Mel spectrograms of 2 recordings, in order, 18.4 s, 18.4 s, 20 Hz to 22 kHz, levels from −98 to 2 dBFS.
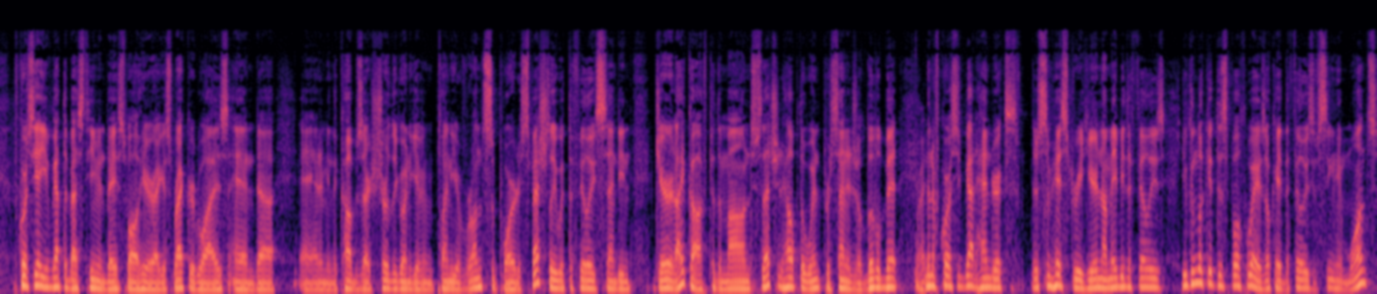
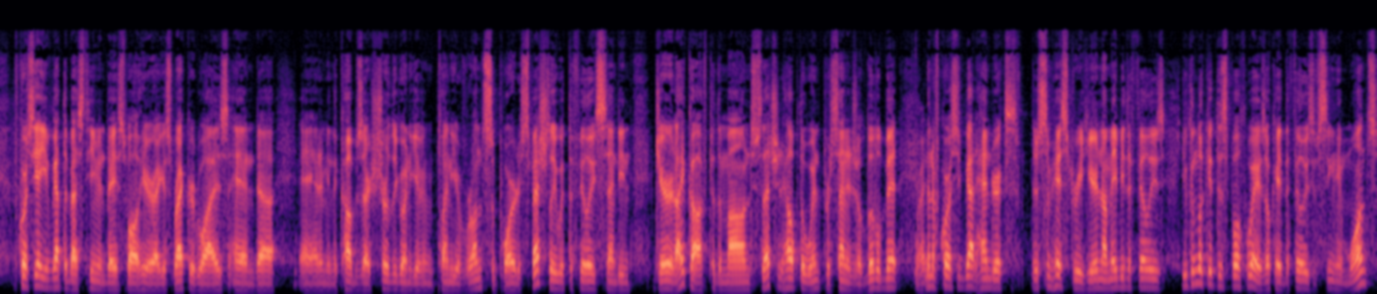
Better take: first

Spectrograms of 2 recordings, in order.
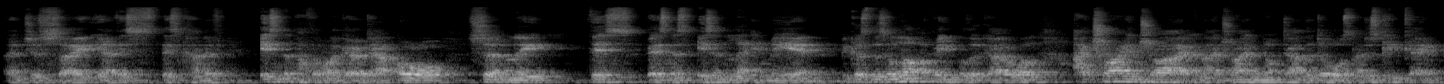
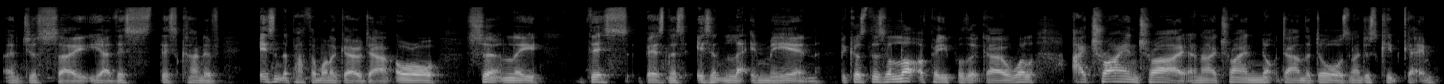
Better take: second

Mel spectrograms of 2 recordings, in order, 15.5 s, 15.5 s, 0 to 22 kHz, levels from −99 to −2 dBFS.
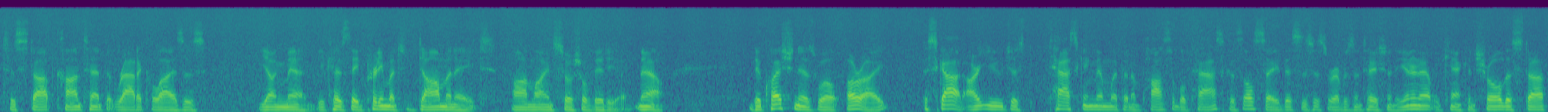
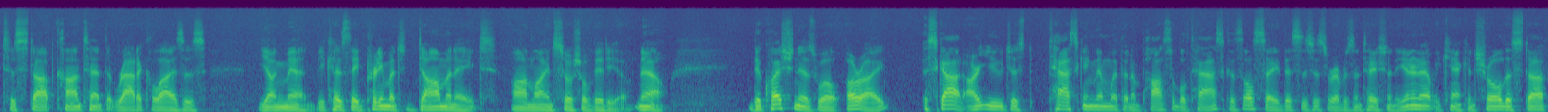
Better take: second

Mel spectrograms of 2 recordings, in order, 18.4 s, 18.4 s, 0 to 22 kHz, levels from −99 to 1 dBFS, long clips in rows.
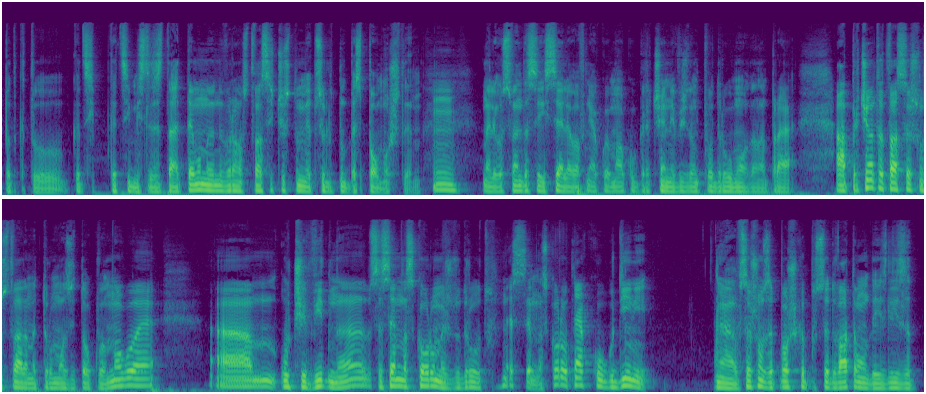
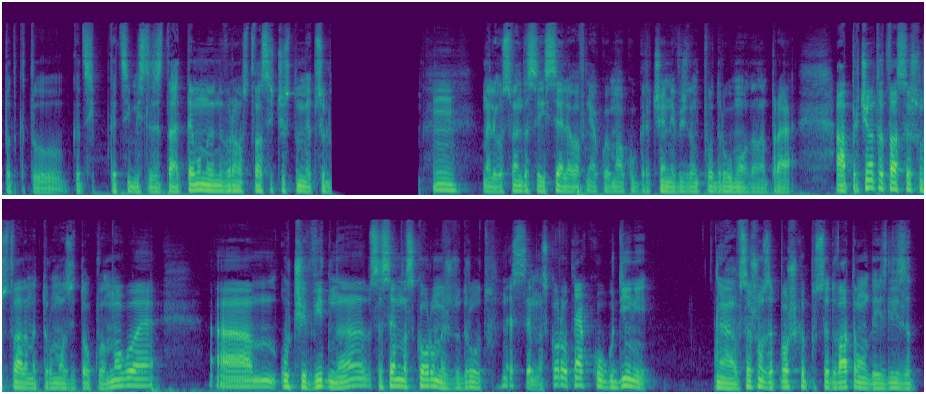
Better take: first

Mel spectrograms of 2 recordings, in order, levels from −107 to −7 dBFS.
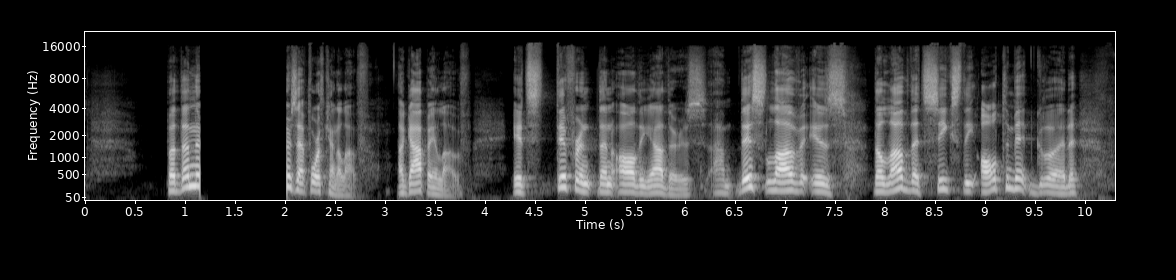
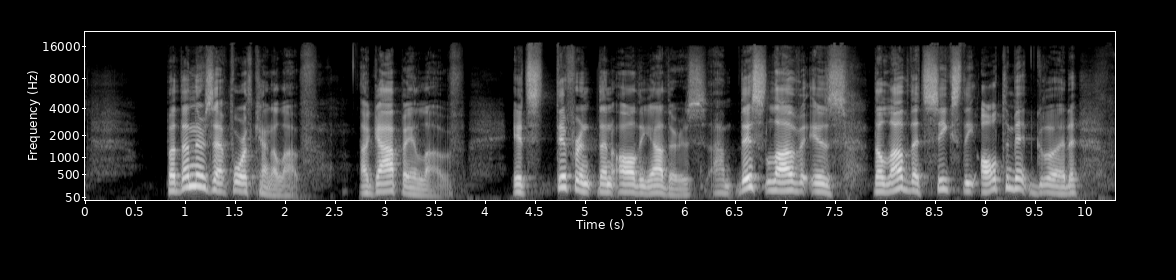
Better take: second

